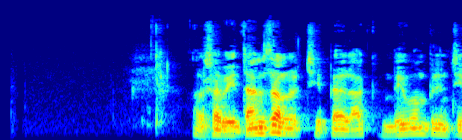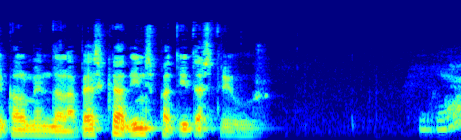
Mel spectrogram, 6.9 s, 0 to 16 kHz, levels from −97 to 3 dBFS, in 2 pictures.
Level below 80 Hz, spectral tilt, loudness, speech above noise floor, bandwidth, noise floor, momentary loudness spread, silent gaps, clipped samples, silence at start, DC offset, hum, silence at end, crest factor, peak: -62 dBFS; -7 dB/octave; -25 LUFS; 54 dB; 9.6 kHz; -79 dBFS; 14 LU; none; under 0.1%; 1.15 s; under 0.1%; none; 0 s; 24 dB; -4 dBFS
